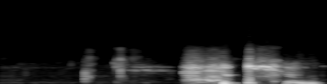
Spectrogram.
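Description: A man coughing, two loud coughs starting about one and a half seconds in, after a couple of faint clicks. The coughing comes from acetone fumes given off while melting super glue.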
